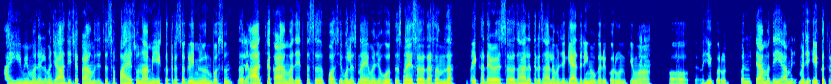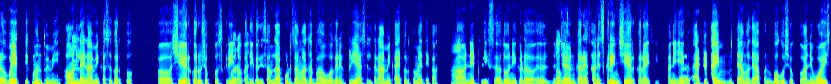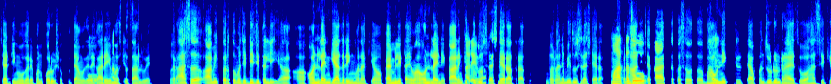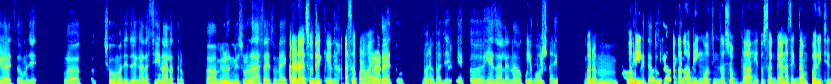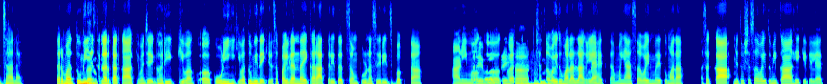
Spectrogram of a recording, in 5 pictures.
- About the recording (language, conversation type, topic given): Marathi, podcast, स्ट्रीमिंगमुळे दूरदर्शन पाहण्याची सवय कशी बदलली आहे?
- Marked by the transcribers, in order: tapping; background speech; other background noise; in English: "शेअर"; in English: "शेअर"; in English: "व्हॉईस चॅटिंग"; chuckle; in English: "बिंज वॉचिंग"; in English: "बिंज वॉचिंगचा"; in English: "सीरीज"; unintelligible speech; chuckle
